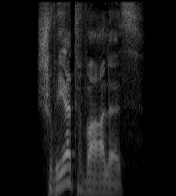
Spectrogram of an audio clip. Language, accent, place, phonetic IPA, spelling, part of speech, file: German, Germany, Berlin, [ˈʃveːɐ̯tˌvaːləs], Schwertwales, noun, De-Schwertwales.ogg
- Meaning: genitive of Schwertwal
